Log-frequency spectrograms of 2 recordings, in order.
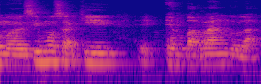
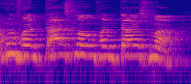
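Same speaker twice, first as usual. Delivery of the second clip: retold frightened shout; 7 semitones higher than usual. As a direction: shout it as terrified disciples would. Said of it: "todos empiezan a gritar".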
